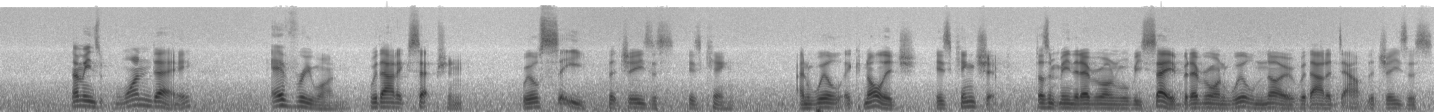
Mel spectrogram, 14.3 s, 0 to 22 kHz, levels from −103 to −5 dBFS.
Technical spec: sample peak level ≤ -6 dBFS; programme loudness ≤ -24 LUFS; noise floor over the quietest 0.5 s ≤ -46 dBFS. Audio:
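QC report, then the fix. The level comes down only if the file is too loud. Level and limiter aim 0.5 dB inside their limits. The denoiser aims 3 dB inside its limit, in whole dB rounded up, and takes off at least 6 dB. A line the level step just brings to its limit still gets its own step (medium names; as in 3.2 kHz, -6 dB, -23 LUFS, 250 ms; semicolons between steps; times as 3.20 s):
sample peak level -11.5 dBFS: pass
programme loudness -32.5 LUFS: pass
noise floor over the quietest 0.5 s -52 dBFS: pass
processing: none needed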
